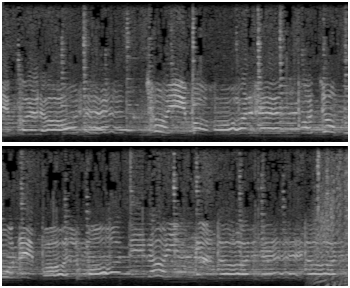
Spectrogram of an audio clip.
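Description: Bollywood remix intro: a high, thin melodic vocal line with gliding, wavering pitches and no bass beneath it.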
